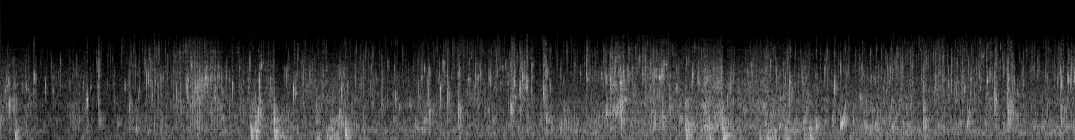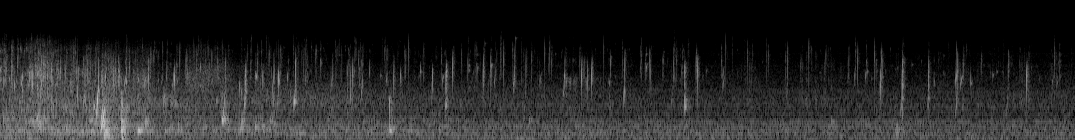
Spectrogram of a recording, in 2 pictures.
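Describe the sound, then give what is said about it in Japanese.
A paddle churns through thick, wet fermenting soy sauce mash (moromi) during soy sauce making in Japan, with dense fizzing and crackling carbon dioxide bubbles popping continuously, easing slightly toward the end; no voices. “醤油を作る工程の中で発酵してきたもろみを解剖という道具でかき混ぜると、炭酸ガスの繊細な音がしてきます。”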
